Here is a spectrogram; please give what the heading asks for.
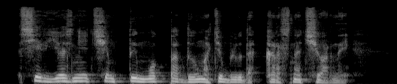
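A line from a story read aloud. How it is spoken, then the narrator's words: Angry hiss. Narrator (Russian): зло прошипела она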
